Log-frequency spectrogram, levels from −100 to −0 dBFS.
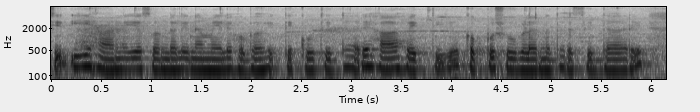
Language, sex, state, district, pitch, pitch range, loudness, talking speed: Kannada, female, Karnataka, Bangalore, 145 Hz, 140-150 Hz, -16 LUFS, 125 wpm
